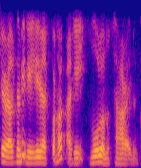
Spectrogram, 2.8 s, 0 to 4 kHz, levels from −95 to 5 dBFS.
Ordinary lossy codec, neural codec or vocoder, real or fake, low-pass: none; autoencoder, 22.05 kHz, a latent of 192 numbers a frame, VITS, trained on one speaker; fake; 3.6 kHz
